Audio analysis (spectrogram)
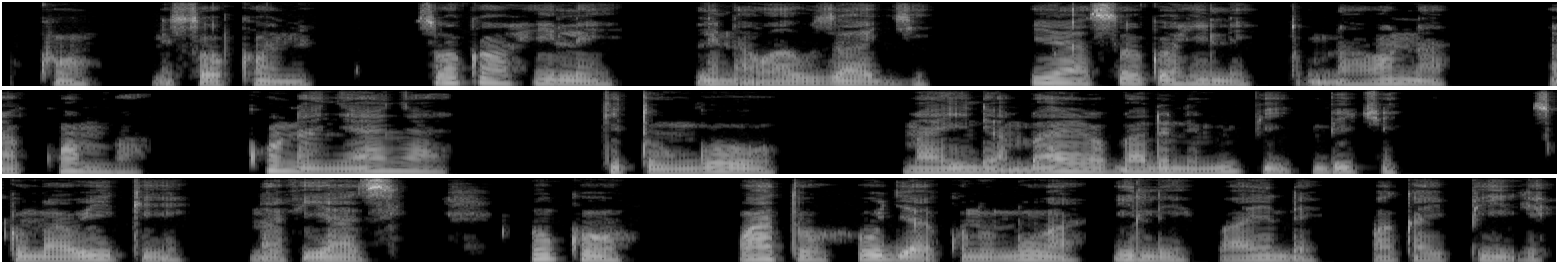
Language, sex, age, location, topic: Swahili, female, 36-49, Nakuru, finance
